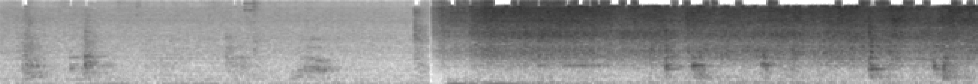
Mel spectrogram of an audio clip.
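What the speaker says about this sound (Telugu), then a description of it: "ఇలా మొత్తం కూడా డ్రై అయిపోయినట్టు వేగాలి" Methi leaves are fried and stirred in a pan until dry. A few soft stirring scrapes come first, then a loud, steady sizzle swells up and keeps hissing with occasional spatula scrapes over it.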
